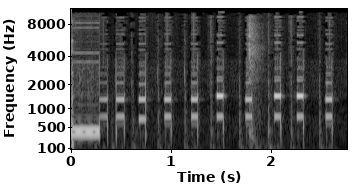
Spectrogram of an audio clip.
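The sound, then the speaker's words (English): A steady dial tone gives way to a quick run of about a dozen touch-tone beeps as a phone number is dialed to call Bill Belichick, each tone a short paired-pitch chirp in even rhythm, with no talking. “Let's call him up. Let's call up Belichick.”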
